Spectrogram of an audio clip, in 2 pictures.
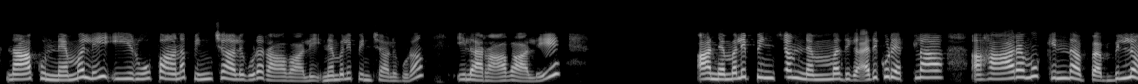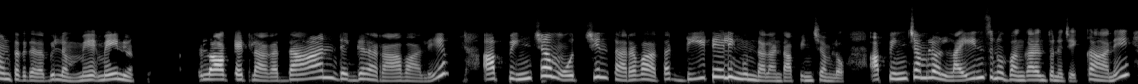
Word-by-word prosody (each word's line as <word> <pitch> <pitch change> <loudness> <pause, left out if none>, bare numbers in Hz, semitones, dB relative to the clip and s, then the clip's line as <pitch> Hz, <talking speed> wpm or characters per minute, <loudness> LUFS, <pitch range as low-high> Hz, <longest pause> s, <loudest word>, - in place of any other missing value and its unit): నాకు 250 +4 +6 0.2
నెమలి, 280 - +1 0.2
ఈ - - -2
రూపాన 260 -1 +1 0.2
పించాలు 250 0 0
గూడా 265 +7 -1
రావాలి. 180 -2 -4
నెమలి 235 +6 -3
పించాలు 195 -6 -6
గూడా 155 - -4 0.5
ఇలా 225 -3 +2
రావాలీ. 170 - -1 1.5
ఆ - - +11
నెమలి 265 +8 +3
పించం 320 +1 +1
నెమ్మదిగా 230 0 0
అది 320 - +1
కూడా 355 -2 +2
ఎట్లా, 315 +4 +1 0.5
ఆ - - +5
హారము 295 +8 +5
కింద 290 0 0 0.2
ప - - -7 0.2
బిల్ల 285 +5 +2
ఉంటది 230 -5 -4
గదా! 170 -2 -3
బిల్లం 195 -7 -4
మె 200 - 0
మెయిను 225 -4 +2 0.8
లాకెట్ 230 -2 +5
లాగా. 175 -2 -2 0.2
దాని 280 +7 +4
దెగ్గర 245 +1 -2 0.2
రావాలి. 170 -3 -6 0.5
ఆ - - +9 0.2
పించం 280 +10 +3 0.2
వచ్చిన 320 - -3 0.2
తరవాత, 210 0 -1 0.3
డీటేలింగుండాలంట 245 - 0
ఆ - - -40
పించంలో, 180 -5 -7 0.3
ఆ - - -1
పించంలో 300 +4 +2 0.2
లైన్స్‌ 285 - 0
నువ్వు 270 -6 -3
బంగారంతోనే 200 -2 -2
చెయి. 150 - -8
కానీ, 190 - -1
235 Hz, 125 wpm, -23 LUFS, 190-285 Hz, 1.5 s, ఆ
